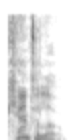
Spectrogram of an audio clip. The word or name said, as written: cantaloupe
